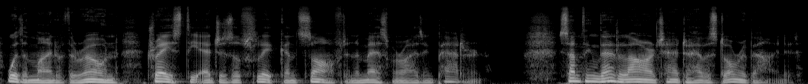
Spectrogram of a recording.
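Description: A man narrates a fiction audiobook from a script. His voice sits fairly low, and his intonation is varied and lively throughout.

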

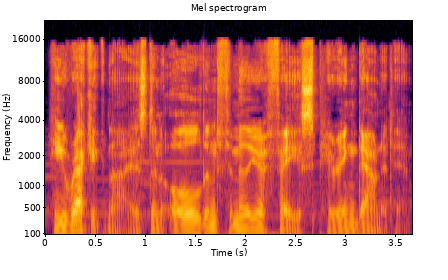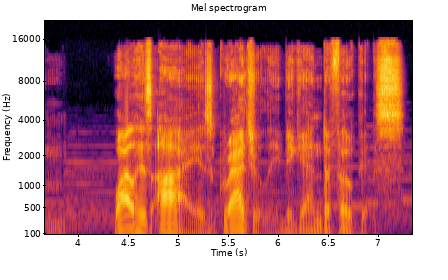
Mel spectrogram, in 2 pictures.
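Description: A man narrating a horror story in a slow, dramatic way. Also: rumbling low, big pitch swings, vocal fry, faint music behind.

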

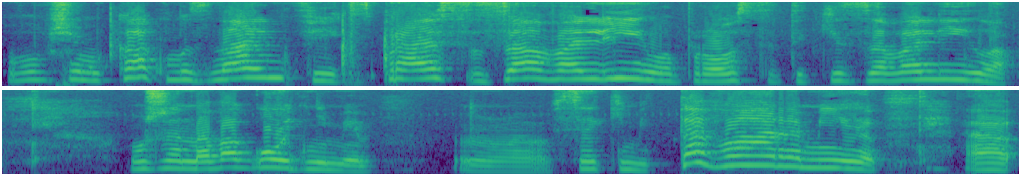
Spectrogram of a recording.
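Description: A woman in her thirties from Russia, hoarse from a cold, chatting casually through a shopping haul at home. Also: fairly high pitch, a little mellow. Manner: chatty, rambling, talks to herself. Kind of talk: casual product haul chat. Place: home, recording products on a fluffy rug.

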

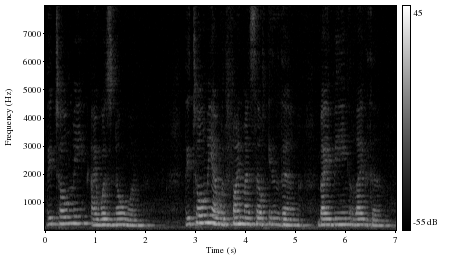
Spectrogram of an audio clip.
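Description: Brief: woman, slow emphatic poetry reading, very warm tone, echoey hall. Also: medium pitch, fairly even intonation, recorded from a distance. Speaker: poetry reader. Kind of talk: stage poetry recitation.

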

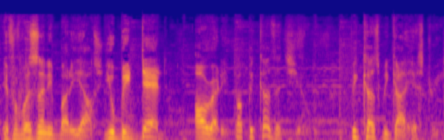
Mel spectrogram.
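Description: A man playing a middle-aged, domineering, smooth-talking mob boss in a video game cutscene, with a gravelly voice and pushy tag questions. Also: mid-range voice, animated, a little fast, a bit bright, faint music behind. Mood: cold threat.

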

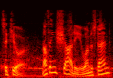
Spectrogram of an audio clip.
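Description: Mysterious insistent stranger, terse imperious delivery, 1970s radio drama, muffled tape, heavy noise. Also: male voice, a little high, huge pitch swings, moderate pace. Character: insistent, mysterious male stranger ordering his own coffin. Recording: dull, noisy old radio recording.

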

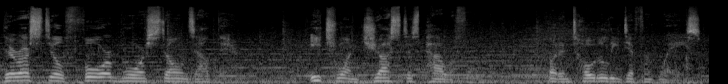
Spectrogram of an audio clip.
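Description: An actor playing a cocky, earnest young space-hero leader in a video game, with emphatic delivery. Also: male voice, mid-range voice, unhurried, over music, close to an everyday voice. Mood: rousing. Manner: emphatic, speechifying. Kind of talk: video game cutscene acting.

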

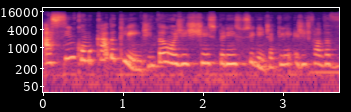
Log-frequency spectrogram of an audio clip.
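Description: A woman's voice: high-pitched, very animated, quick pace, fairly bright tone, slight background noise. A Brazilian woman guest telling her business story conversationally, acting out bits of dialogue as she goes. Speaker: podcast guest, business owner. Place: small padded podcast studio. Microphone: studio mic on boom arm.

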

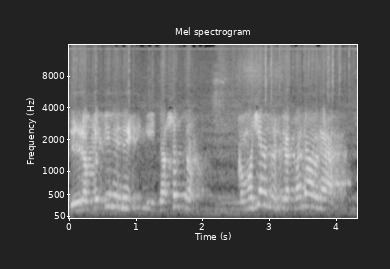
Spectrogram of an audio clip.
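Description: An Argentine man with a high, forceful voice gives a live news interview. He argues insistently and poses his own questions. The remote call sounds roomy, with some faint noise. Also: unhurried. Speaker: guest, transport business association vice president.

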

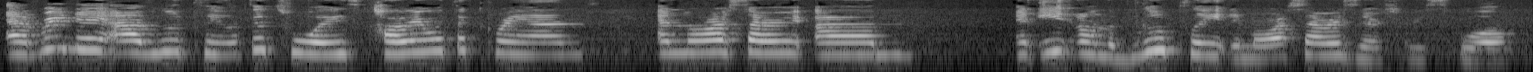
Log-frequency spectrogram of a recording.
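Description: A young woman, a nursery teacher, reading aloud and talking to young children in simple, expressive speech with emphatic pauses. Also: sits high. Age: young adult. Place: small indoor room. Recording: clear background noise, webcam-style room recording.

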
